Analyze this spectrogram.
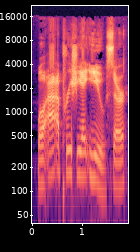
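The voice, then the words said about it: Good put-on American accent. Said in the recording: “I liked his American accent. That was very good right there at the end.”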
